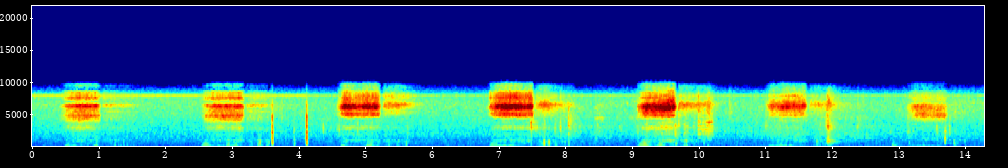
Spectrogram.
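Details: 10-week-old English Bulldog puppy snoring in sleep: regular hissing, snorting snores about 28 a minute, each with a low rumble.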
